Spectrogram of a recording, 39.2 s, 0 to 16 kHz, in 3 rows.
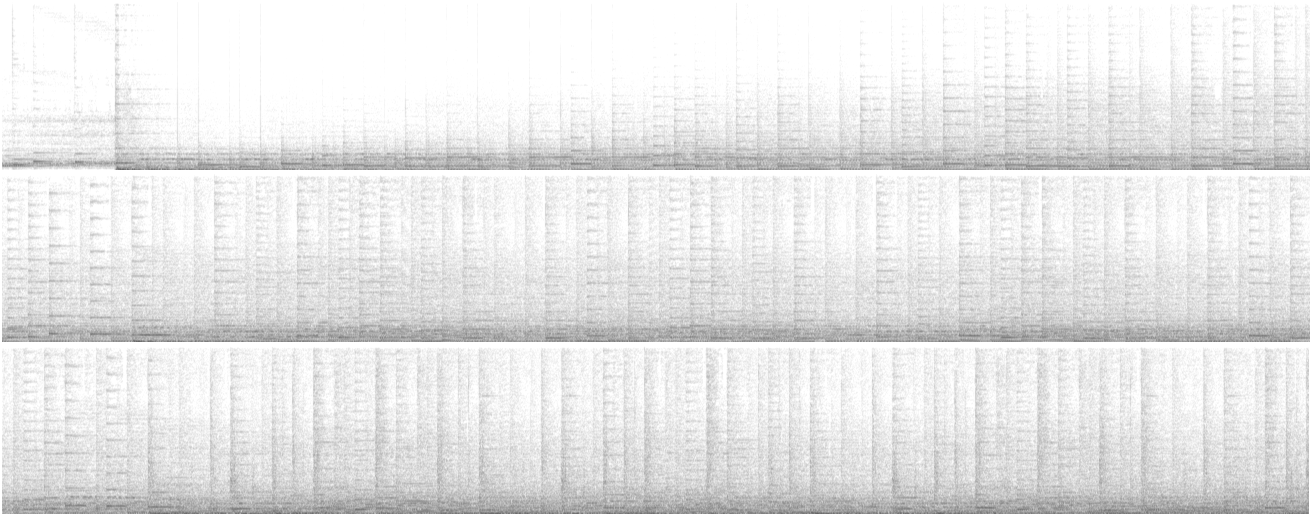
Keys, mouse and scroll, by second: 2.0 shift+middle click, 2.4 shift+middle click, 4.6 shift+middle click, 5.2 shift+middle click, 5.5 click, 6.6 g, 9.6 middle click, 9.9 shift+middle click, 10.5 shift+middle click, 10.9 shift+middle click, 11.3 shift+middle click, 12.2 g, 16.5 shift+middle click, 16.8 shift+middle click, 17.3 shift+middle click, 18.3 shift+middle click, 19.9 shift+middle click, 20.6 shift+middle click, 21.7 e, 25.8 shift+middle click, 26.3 shift+middle click, 27.0 click, 28.1 shift+middle click, 28.4 shift+middle click, 28.7 shift+middle click, 29.5 shift+middle click, 30.5 g, 34.1 shift+middle click, 34.3 shift+middle click, 34.7 shift+middle click, 36.2 g, 38.4 shift+middle click, 38.7 shift+middle click, 39.1 middle click.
